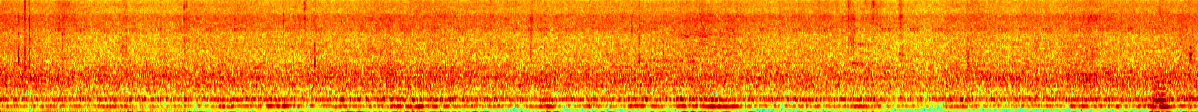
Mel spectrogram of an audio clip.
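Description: Honeybees from a Saskatraz colony buzz steadily and close around hive frames of brood as they are moved between hives, a dense continuous drone with no talk.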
